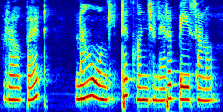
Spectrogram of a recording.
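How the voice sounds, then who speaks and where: A woman voicing a soft-spoken young woman who asks hesitant questions, in a radio drama. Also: very high voice, fairly even intonation, moderate pace. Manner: quiet, hesitant.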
